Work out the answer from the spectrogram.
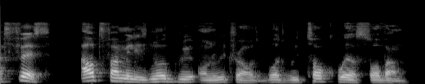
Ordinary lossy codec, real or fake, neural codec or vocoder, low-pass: none; real; none; 7.2 kHz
